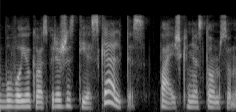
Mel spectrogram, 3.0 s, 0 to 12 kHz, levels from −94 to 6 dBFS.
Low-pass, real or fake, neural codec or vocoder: 7.2 kHz; fake; codec, 16 kHz, 6 kbps, DAC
